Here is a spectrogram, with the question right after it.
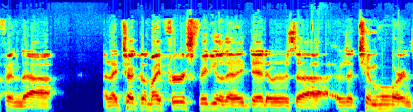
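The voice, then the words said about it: Thick Canadian accent. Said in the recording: “people have always said that I have a pretty thick Canadian accent”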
